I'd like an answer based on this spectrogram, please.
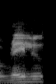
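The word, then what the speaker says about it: ReLU: We have the ru is pronounced like ray the ray of from the sun and lu like a name. So ru function.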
